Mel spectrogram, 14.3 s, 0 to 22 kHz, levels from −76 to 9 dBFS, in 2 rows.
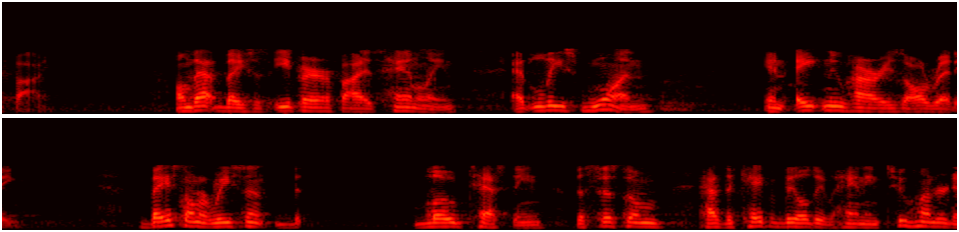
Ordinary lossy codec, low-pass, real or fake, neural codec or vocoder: AAC, 16 kbps; 7.2 kHz; real; none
